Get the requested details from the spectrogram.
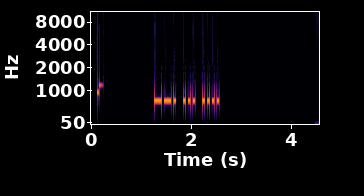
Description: Morse code, heard as a keyed tone, about 25 wpm, 700 Hz. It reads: GSH
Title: USA Call Sign Postfixes - 3 Letters 25wpm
